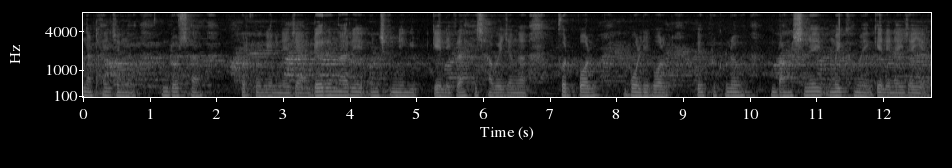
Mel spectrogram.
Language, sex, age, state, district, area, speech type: Bodo, male, 30-45, Assam, Chirang, rural, spontaneous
